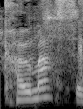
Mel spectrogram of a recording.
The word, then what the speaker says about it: Comas: So looking at the test, it was at Estoril in the Ligier JS37 in January 1992, and initially used Eric, is it Comas? Is that how you say it? – Yes.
